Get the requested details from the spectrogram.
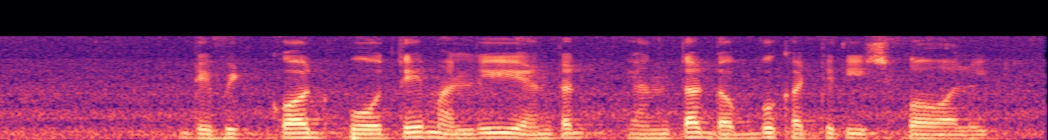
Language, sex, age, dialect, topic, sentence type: Telugu, male, 18-24, Utterandhra, banking, question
